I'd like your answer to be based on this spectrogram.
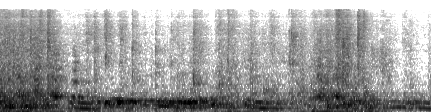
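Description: Male Adana pigeon cooing in steady, repeated low throaty rolls, close and moderately loud against a murmur of background noise.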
